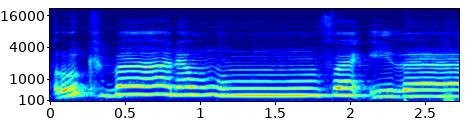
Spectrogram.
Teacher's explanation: തെൻവീനിലുള്ള നൂനിൻ്റെ സൗണ്ടിനെ മറച്ചു വെച്ചിട്ട് മണിച്ചോതി കൊടുക്കുക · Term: ഇഖ്ഫാ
